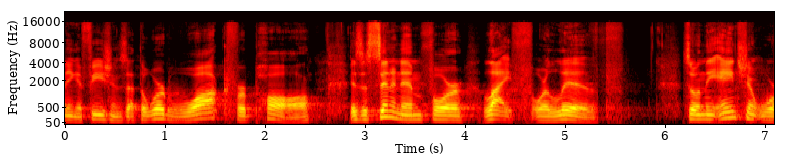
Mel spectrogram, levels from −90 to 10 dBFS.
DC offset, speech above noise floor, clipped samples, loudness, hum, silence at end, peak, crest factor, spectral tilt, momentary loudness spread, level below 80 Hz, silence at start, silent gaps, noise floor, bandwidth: under 0.1%; 31 dB; under 0.1%; -25 LUFS; none; 0 s; -4 dBFS; 20 dB; -4 dB/octave; 8 LU; -76 dBFS; 0 s; none; -56 dBFS; 16 kHz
